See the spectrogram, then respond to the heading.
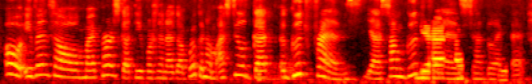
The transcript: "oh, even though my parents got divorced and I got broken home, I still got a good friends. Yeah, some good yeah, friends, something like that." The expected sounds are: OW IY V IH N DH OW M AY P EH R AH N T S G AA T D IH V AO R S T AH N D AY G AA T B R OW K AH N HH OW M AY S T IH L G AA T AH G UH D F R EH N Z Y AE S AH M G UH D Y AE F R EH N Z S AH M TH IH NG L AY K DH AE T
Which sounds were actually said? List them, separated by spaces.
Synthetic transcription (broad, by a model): OW IY V IH N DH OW M AY P EH R AH N T S G AA T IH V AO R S AH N AY G AA T B R OW K AH N HH OW M AY S T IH L G AA T AH G UH D F R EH N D Y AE S AH M G UH D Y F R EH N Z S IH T L AY K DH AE T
